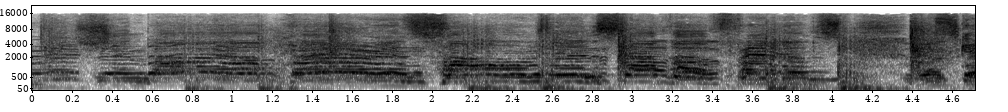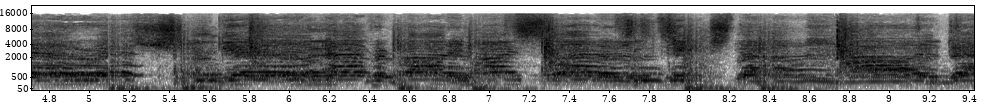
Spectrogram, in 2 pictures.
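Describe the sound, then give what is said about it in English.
A crowd does a soul clap, clapping together in a steady, repeating rhythm while many voices whoop and shout over it, the whole thing loud and sustained throughout. “Can I get a soul clap?”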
